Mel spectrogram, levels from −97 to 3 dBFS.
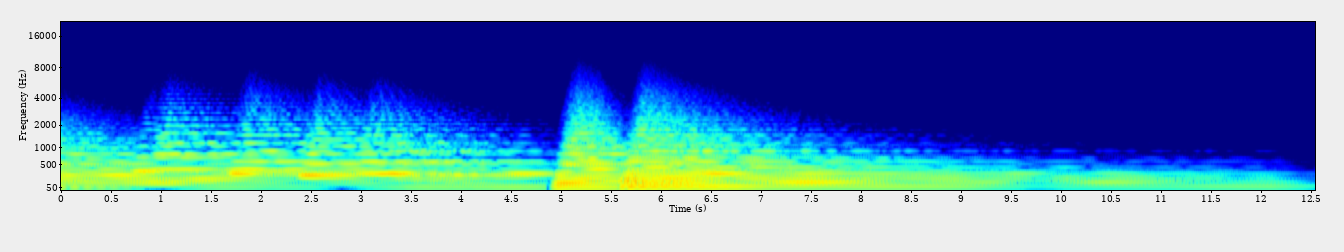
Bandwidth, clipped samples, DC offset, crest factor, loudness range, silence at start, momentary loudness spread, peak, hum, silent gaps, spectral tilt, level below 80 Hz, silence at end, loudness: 5.6 kHz; under 0.1%; under 0.1%; 16 dB; 15 LU; 0 s; 21 LU; -20 dBFS; none; none; -10.5 dB/octave; -46 dBFS; 0.05 s; -36 LUFS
